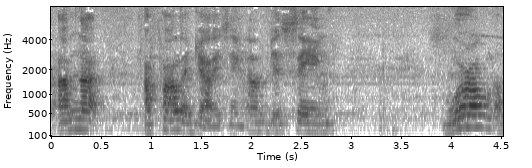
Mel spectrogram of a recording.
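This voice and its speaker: At a fairly slow pace, a woman talks. There is noticeable background noise. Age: 80s+. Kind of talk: oral history interview answer.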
